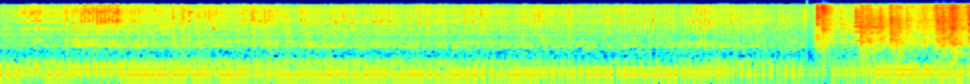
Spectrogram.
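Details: Farmall Super M tractor engine, before the rebuild: steady low idle with an uneven, dull knock repeating a few times a second under the rumble; knock at idle, source still unknown.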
